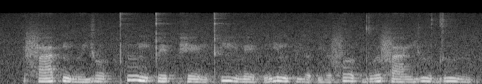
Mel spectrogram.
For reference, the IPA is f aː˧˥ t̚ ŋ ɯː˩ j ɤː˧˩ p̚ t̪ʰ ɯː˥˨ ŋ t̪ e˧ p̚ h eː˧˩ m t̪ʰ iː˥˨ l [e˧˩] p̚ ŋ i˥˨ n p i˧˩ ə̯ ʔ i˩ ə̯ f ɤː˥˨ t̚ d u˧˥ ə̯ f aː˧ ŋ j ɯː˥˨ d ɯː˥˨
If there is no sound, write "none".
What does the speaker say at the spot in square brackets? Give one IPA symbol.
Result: eː˧˩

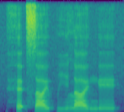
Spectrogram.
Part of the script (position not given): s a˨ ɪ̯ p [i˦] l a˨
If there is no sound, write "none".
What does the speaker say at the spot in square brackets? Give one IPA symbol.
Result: i˦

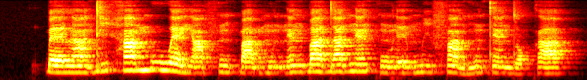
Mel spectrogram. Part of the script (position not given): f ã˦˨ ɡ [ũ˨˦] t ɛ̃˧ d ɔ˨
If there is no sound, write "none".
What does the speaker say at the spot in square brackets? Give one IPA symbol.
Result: ũ˨˦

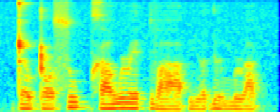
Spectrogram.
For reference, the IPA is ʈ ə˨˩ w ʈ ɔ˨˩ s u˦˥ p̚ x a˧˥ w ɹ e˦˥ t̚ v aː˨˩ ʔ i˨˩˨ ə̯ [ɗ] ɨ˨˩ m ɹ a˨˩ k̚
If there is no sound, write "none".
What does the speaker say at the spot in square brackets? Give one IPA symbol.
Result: ɗ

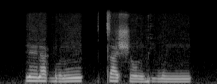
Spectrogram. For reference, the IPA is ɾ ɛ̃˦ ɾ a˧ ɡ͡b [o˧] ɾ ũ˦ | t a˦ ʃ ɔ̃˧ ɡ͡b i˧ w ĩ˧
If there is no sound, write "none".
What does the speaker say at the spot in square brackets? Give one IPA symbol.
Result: o˧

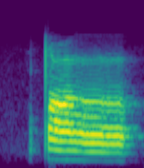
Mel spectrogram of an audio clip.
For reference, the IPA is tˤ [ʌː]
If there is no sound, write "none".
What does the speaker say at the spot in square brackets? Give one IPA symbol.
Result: ʌː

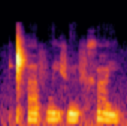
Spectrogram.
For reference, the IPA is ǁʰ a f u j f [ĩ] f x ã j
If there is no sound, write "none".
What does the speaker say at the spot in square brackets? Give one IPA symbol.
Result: ĩ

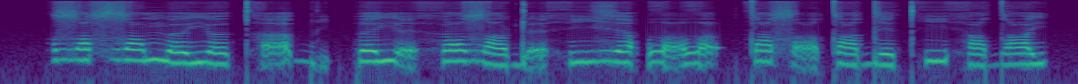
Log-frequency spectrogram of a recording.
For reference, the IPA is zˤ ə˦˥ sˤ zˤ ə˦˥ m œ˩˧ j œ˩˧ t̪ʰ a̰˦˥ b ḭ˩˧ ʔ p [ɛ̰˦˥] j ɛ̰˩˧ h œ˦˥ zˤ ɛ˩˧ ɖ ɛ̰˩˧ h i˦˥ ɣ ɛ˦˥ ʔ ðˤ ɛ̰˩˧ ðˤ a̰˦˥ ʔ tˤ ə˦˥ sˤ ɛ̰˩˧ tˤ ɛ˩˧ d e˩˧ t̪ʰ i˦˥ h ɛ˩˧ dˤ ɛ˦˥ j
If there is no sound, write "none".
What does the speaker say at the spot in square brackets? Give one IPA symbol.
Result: ɛ˦˥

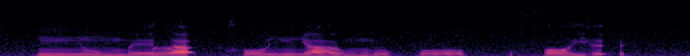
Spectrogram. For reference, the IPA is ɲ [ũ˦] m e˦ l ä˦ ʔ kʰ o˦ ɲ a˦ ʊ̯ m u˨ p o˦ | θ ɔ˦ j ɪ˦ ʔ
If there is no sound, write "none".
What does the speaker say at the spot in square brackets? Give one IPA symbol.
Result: ũ˦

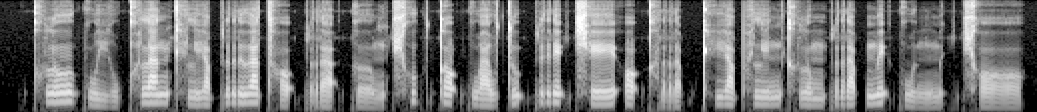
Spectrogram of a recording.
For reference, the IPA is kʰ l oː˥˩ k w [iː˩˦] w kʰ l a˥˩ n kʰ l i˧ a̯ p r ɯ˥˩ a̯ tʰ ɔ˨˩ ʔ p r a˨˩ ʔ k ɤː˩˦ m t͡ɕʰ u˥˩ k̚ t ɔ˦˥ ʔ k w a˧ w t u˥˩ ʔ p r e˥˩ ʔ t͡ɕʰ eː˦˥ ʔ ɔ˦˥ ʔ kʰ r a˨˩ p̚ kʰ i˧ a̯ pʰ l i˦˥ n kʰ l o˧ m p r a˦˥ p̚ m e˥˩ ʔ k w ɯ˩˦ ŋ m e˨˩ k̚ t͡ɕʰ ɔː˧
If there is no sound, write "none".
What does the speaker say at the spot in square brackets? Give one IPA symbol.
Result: iː˩˦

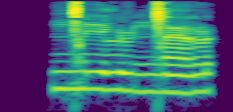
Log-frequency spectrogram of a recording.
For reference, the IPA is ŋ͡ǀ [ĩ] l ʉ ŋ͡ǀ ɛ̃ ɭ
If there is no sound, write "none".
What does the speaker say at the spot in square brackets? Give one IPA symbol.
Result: i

